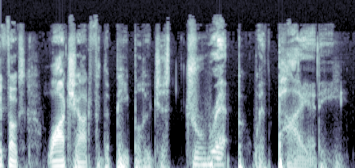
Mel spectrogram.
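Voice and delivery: hushed, secretive aside to the folks; mock warning whisper. Host whispering a warning to listeners about pious people.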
